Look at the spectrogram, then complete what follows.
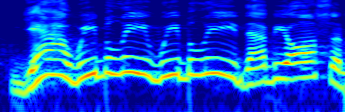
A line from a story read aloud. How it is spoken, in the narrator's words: they all scream out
